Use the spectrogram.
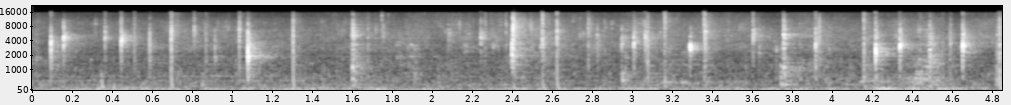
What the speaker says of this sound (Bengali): এবার 1 চামচের মতন 5 ফোড়ন দিয়ে দিলাম।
